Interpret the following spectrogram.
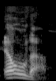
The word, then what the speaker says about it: Hilda: Hilda Stott, she pronounced her name Ilda because she was from Brazil, and she went back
